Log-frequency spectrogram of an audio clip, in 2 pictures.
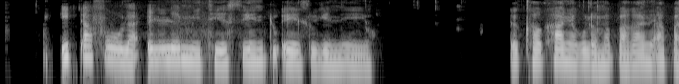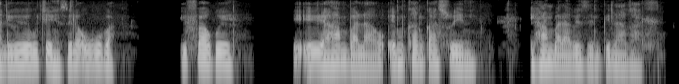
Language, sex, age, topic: North Ndebele, female, 36-49, health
